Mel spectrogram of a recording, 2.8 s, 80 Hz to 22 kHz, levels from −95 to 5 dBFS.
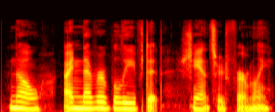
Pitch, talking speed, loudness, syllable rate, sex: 175 Hz, 175 wpm, -20 LUFS, 6.2 syllables/s, female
